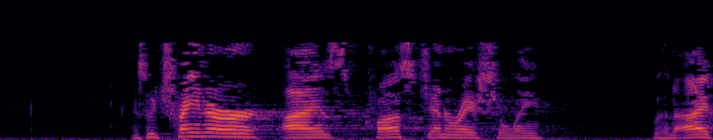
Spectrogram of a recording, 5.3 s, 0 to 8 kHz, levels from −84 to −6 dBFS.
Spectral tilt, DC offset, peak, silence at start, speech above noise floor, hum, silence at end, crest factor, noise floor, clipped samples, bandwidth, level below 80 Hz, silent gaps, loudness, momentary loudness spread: -2 dB/octave; under 0.1%; -22 dBFS; 1 s; 33 dB; none; 0 s; 18 dB; -72 dBFS; under 0.1%; 5.8 kHz; -66 dBFS; none; -39 LUFS; 17 LU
